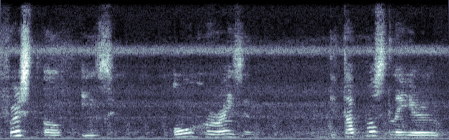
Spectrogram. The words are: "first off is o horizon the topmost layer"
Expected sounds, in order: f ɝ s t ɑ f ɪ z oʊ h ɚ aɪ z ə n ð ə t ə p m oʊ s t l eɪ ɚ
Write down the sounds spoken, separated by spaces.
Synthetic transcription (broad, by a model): f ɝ s t ɑ f ɪ z oʊ h ɚ aɪ z ə n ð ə t ə p m oʊ s t l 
